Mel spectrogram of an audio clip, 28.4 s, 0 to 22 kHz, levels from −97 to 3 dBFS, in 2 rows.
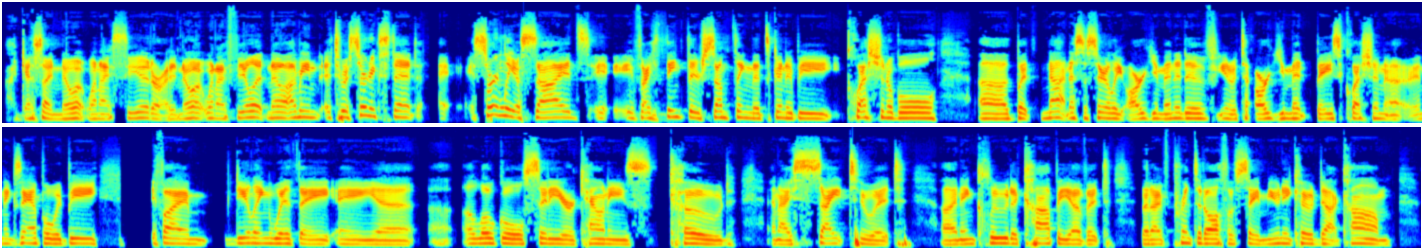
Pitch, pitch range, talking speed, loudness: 165 Hz, 150-180 Hz, 180 wpm, -14 LUFS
